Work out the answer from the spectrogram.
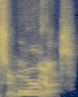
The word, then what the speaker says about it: Suh: Suh. More or less, right around there. Sue, everyone just calls him Sue. It's Sue.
